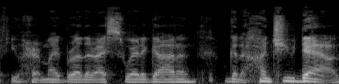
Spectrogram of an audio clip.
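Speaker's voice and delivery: imitated whisper. Retelling a threat to the bride during a hug: imitating own whisper. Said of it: "I whisper in her ear".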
